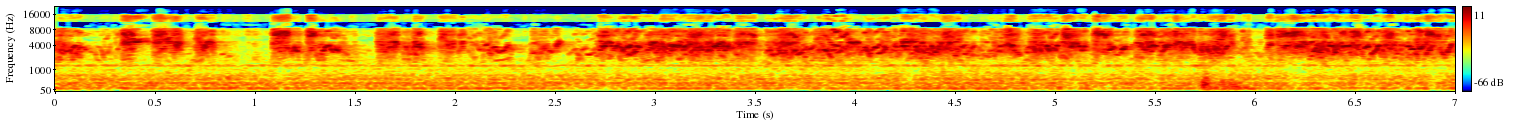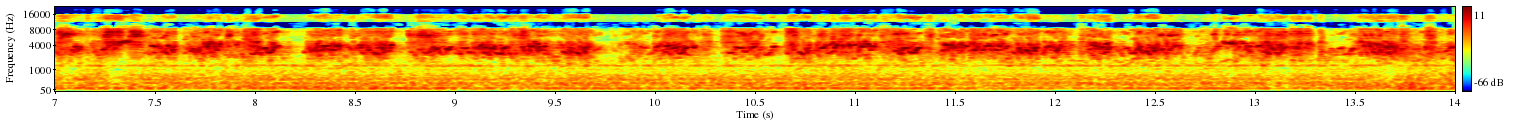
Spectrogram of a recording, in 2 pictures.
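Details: Budgerigars mating, chattering constantly in a dense, high warbling stream of chirps and squeaks.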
